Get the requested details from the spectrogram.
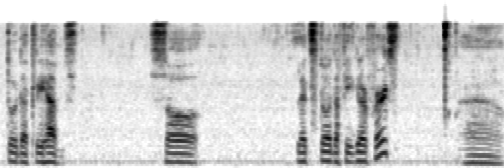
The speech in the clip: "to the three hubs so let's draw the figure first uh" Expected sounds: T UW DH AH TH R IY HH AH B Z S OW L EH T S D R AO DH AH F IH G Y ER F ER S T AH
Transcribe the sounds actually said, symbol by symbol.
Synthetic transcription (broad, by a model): T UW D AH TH R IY HH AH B S OW L EH T S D AO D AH F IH G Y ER F ER S T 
